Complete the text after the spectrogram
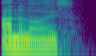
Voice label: "analyse", Pronunciation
